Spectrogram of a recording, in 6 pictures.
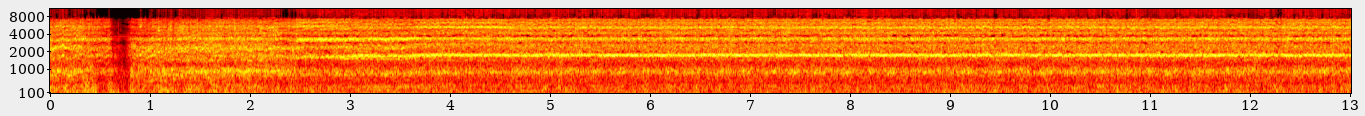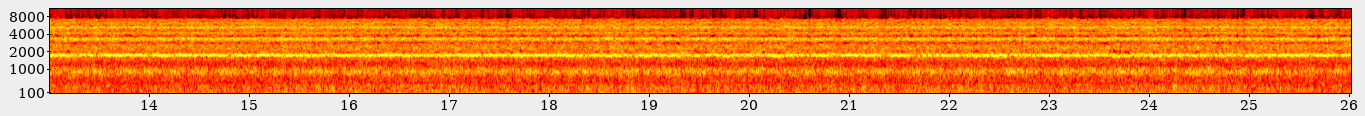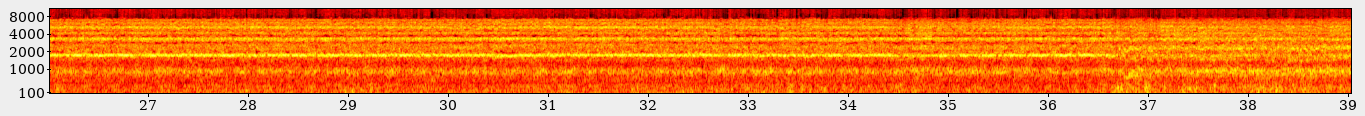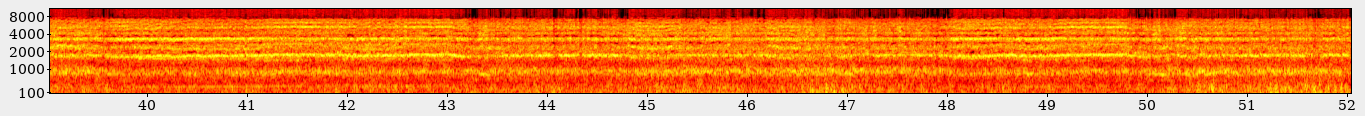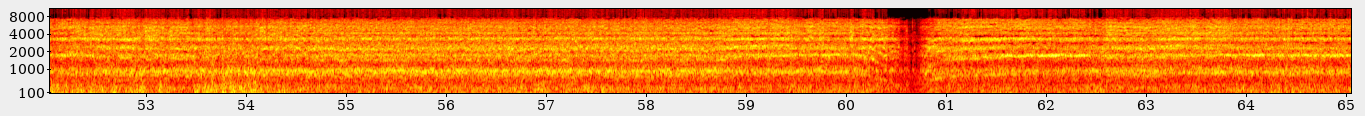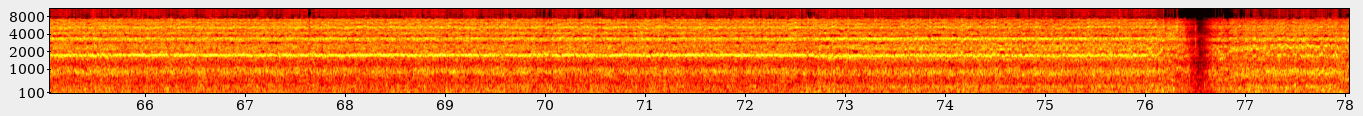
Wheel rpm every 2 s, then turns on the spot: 140, 210, 230, 230, 230, 230, 230, 230, 230, 230, 230, 230, 230, 230, 230, 230, 230, 230, 220, 220, 220, 220, 230, 230, 220, 230, 220, 210, 210, 220, 160, 220, 230, 230, 230, 230, 220, 210, 140.
none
